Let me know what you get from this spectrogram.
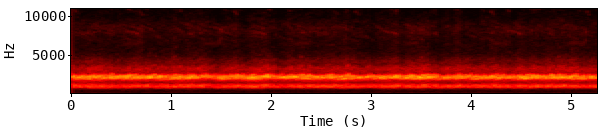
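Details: Singing frogs in a massed natural chorus, countless overlapping shrill trills merging into a continuous high buzzing drone with a softer lower layer, evenly loud with no gaps.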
